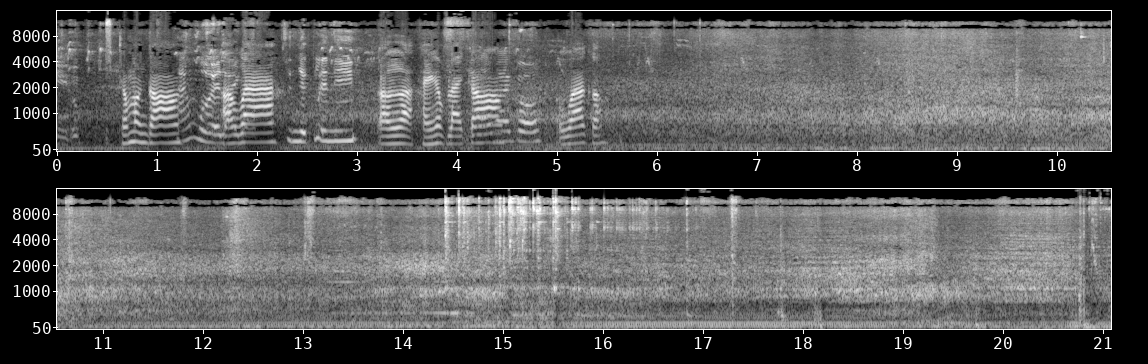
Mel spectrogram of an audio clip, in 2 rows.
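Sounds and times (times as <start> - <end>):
wire-mesh gate rattling shut: 14.4 - 17.1.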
